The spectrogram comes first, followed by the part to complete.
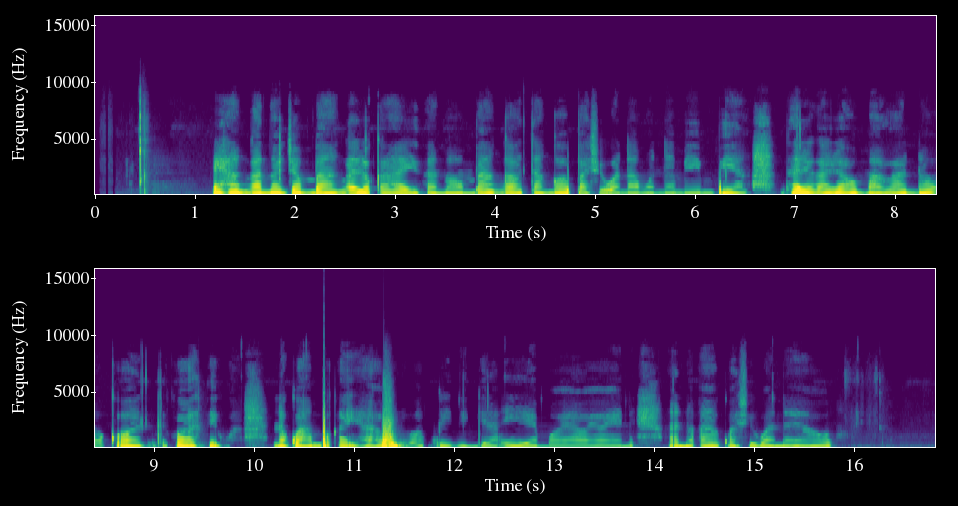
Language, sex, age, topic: Oshiwambo, female, 18-24, finance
